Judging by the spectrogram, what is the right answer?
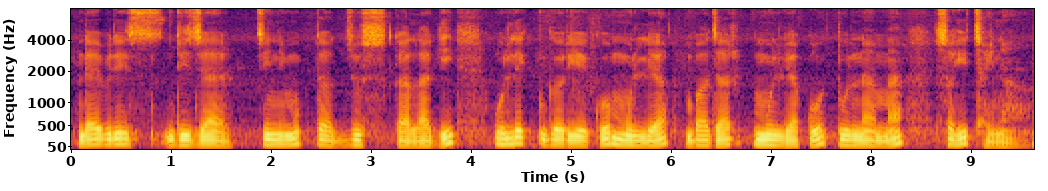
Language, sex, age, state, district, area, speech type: Nepali, male, 30-45, West Bengal, Kalimpong, rural, read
